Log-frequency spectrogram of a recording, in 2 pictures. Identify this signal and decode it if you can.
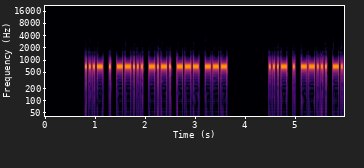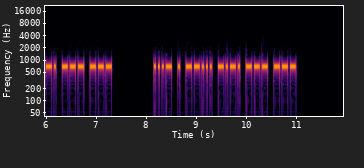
Morse code, heard as a keyed tone, about 32 wpm, 700 Hz. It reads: VE7COO VE7COO VE7COO
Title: DXCC-100 Call Signs - 6 Characters - Repeated 3x - 30wpm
